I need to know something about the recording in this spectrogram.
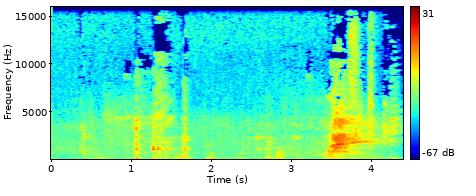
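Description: Knocks and bumps of a handheld camera and of a man's body as he climbs down the companionway into a small sailboat's cabin, over a low rumble of wind on the microphone. A short sound that bends in pitch comes near the end.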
